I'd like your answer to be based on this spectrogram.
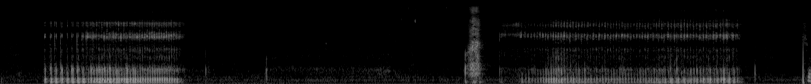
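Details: An English Bulldog snoring after eating a lot of turkey on Thanksgiving: two long, loud, rumbling inspiratory snores with a snort between them.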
